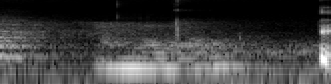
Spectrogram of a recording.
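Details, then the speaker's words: An adult woman with a hoarse voice gives a brief, low, rough throat-clearing sound while rolling golgappa dough, followed by a sharp kitchen click. "दोस्तों मेरे गले पर मत जाना। मेरा गला देखो बैठा है। मेरी आवाज बहुत ही भद्दी और मोटी आ रही होगी।"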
